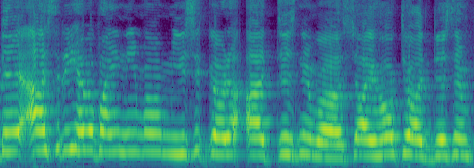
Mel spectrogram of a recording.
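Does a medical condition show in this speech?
Yes: cerebral palsy; right-sided, premature, diagnosed 6 months, limp, foot braces, small right hand, foot surgeries at 7, 11; speech disability, predicted never to talk, first word around one year, speech therapy since age one.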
